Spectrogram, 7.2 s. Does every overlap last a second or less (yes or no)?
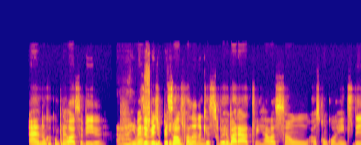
no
